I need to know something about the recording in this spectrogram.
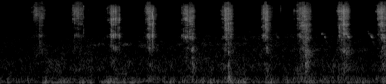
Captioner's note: trowel scraping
